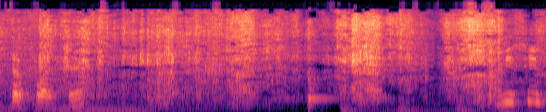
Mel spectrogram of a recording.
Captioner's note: sound of cling wrap torn away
